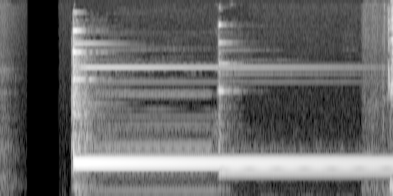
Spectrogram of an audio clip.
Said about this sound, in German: Jeder der Monologe dieses Hörbuchs beginnt mit einer Wohnungsklingel. Und jede Klingel klingelt anders.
